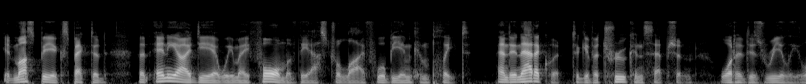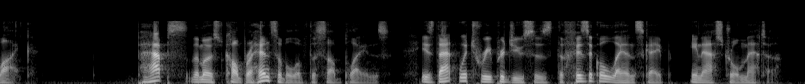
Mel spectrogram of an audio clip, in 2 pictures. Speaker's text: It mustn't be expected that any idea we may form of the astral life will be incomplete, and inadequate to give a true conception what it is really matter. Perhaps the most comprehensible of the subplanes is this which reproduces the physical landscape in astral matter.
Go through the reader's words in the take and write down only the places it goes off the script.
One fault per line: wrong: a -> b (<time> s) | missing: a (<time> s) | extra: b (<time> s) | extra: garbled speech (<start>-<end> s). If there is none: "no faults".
wrong: mustn't -> must (0.1 s)
wrong: matter -> like (8.0 s)
wrong: this -> that (12.4 s)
